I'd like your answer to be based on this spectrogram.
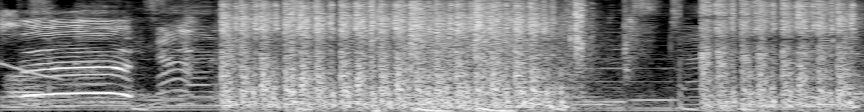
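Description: Sustained rapid machine gun fire rattles loudly for several seconds, briefly broken by a tonal sound, after a short musical voice at the start.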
